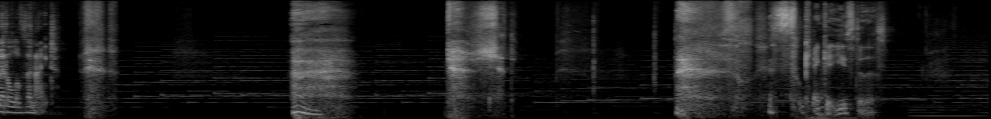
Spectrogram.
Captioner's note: sighs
